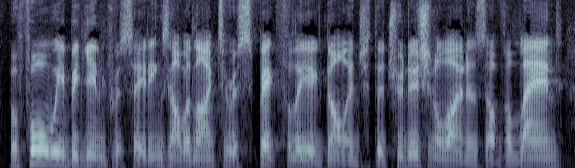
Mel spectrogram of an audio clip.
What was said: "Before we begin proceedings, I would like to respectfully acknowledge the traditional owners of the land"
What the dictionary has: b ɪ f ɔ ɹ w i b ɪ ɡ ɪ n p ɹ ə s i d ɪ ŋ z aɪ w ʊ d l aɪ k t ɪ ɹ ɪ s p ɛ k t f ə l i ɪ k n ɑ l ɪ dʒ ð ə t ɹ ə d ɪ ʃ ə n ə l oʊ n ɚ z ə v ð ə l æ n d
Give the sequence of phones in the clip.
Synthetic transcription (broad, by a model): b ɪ f ɔ ɹ w i b ɪ ɡ ɪ n p ɹ ə s i d ɪ ŋ z aɪ w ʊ d l aɪ k t ɪ ɹ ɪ s p ɛ k t f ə l i ɪ k n ɑ l ɪ dʒ ð ə t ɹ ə d ɪ ʃ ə n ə l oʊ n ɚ z ə v ð ə l æ n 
